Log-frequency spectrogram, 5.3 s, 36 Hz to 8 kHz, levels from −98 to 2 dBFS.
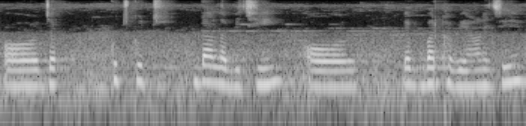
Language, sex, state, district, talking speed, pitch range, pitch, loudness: Garhwali, female, Uttarakhand, Tehri Garhwal, 135 wpm, 200-235 Hz, 215 Hz, -20 LUFS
